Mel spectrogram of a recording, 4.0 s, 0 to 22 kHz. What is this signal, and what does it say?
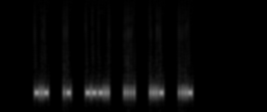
Morse code, heard as a keyed tone, about 52 wpm, spaced as for 29 wpm, 700 Hz. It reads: KA8HVV
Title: USA Call Signs - 3x Character Spacing - 50wpm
